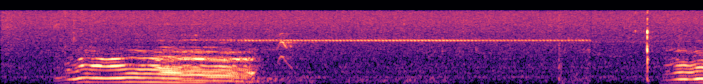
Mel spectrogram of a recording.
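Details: In India, a striped hyena gives a drawn-out, harmonic moaning call that swells, then falls away before starting again.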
